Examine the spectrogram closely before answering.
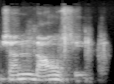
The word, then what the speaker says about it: छंदांसि: नहीं, छंदांसि. छंदांसि यस्य पर्णानि.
